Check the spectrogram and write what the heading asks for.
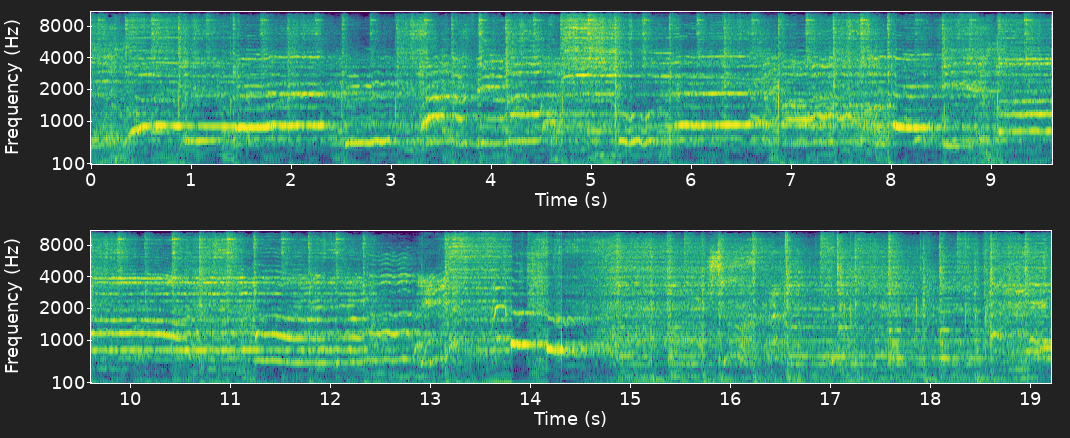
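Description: A woman singing a song into a handheld microphone over backing music, amplified through the PA, with long held notes and slides between them.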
